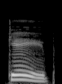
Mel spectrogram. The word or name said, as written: gabe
